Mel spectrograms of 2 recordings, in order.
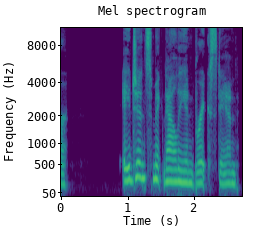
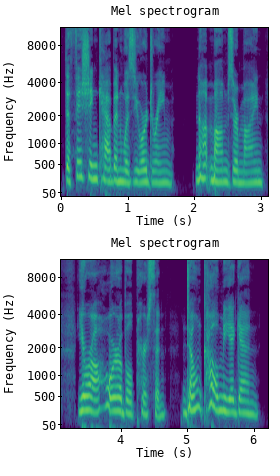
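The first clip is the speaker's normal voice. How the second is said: louder, rising anger; angry; 3 semitones higher, 8 dB louder than usual. Acted. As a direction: tell him off and hang up. Angry refusal on the phone.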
